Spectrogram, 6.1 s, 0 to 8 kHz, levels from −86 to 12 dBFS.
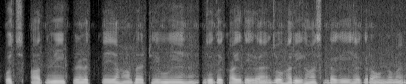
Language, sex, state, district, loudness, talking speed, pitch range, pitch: Hindi, male, Bihar, Bhagalpur, -18 LUFS, 205 wpm, 110-115 Hz, 115 Hz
